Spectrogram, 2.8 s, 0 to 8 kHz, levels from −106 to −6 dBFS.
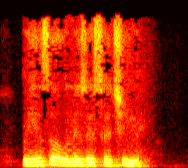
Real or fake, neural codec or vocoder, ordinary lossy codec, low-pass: fake; codec, 24 kHz, 0.9 kbps, WavTokenizer, medium speech release version 1; MP3, 32 kbps; 7.2 kHz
